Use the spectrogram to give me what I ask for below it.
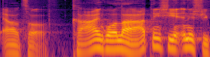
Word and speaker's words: Althoff: to pronounce her name I thought it was Bobby although but it's Bobby altoff I think she an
